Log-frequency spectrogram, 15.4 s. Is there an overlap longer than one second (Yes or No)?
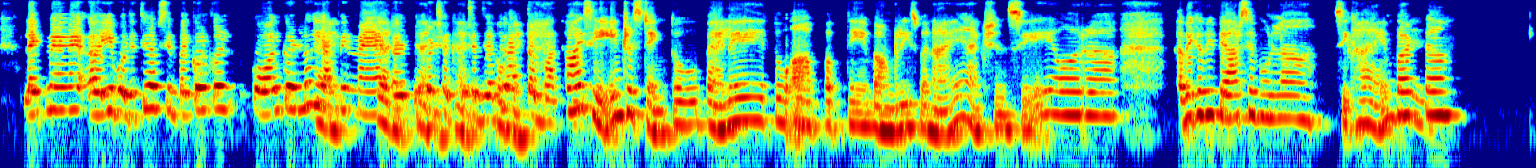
Yes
